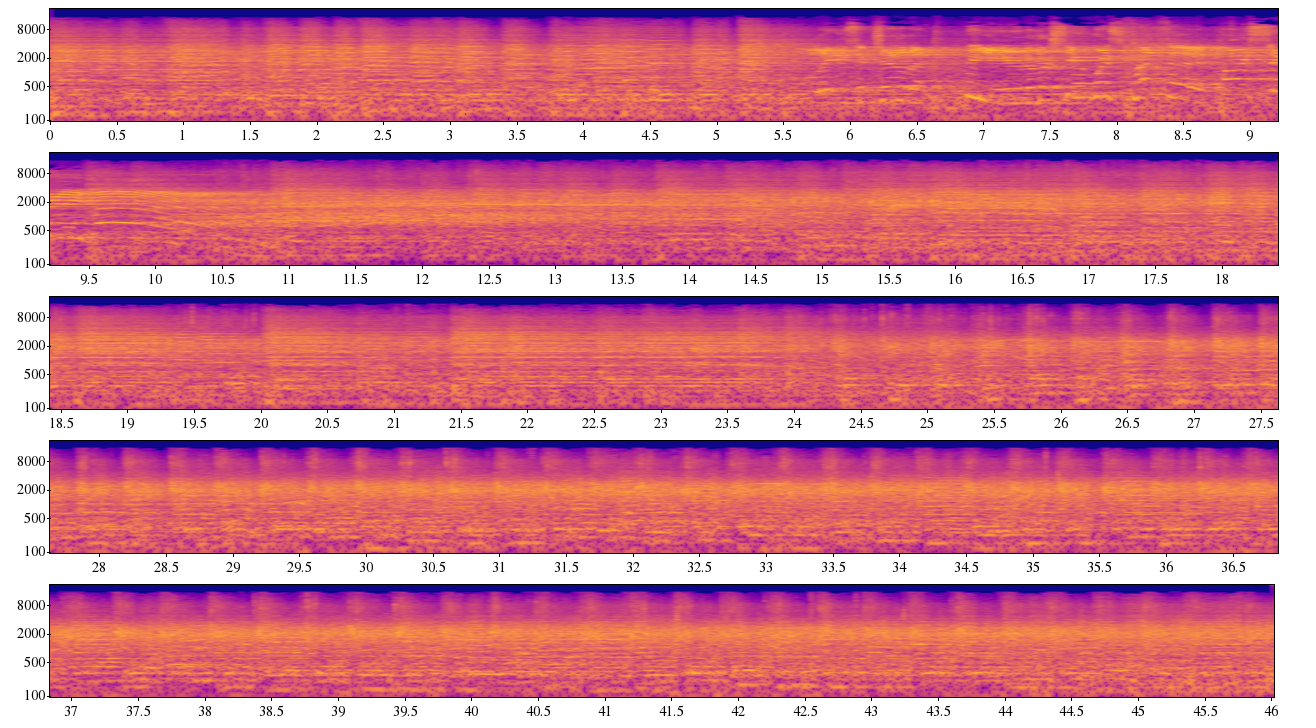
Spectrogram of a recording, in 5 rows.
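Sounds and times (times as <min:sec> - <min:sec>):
brass band playing loudly: 0:00.0 - 0:46.0.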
